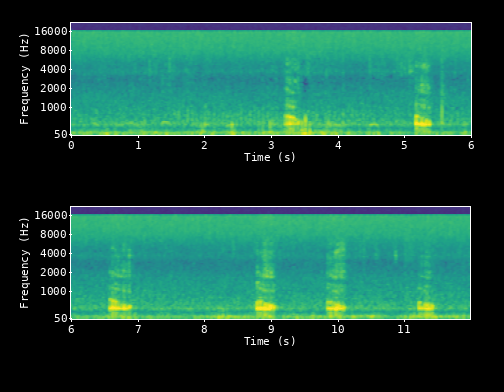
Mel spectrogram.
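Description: A fallow deer gives short, deep, grunting calls, repeated every one to two seconds.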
